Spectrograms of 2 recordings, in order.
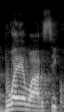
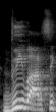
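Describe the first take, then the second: First: The first syllable has an 'ai' vowel. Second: The first syllable has a short 'i' vowel. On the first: The speaker calls it right. "होता है" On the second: The speaker calls it wrong. "नहीं होता"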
